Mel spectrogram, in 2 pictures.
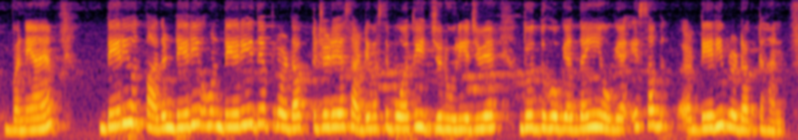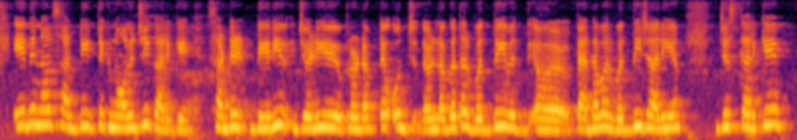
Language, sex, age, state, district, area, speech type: Punjabi, female, 18-30, Punjab, Mansa, urban, spontaneous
